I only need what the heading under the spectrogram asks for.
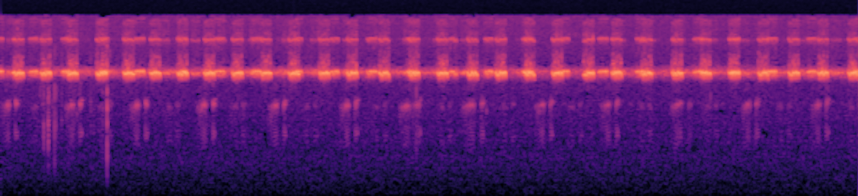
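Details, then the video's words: Crickets at night in a valley bottom give a fast, regular high chirping, around three to four pulses each second, over quieter low croaks and a couple of sharp clicks early on. "Crickets and Croaks! Pozo Night Tree"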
